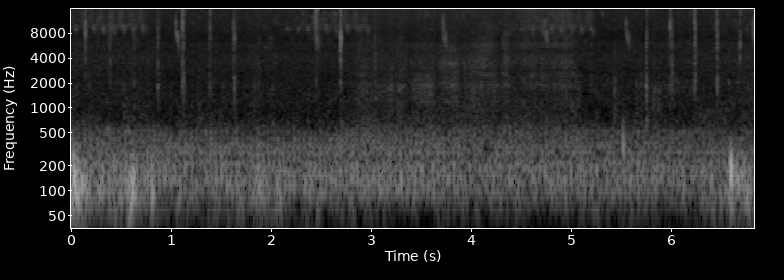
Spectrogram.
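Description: Close-up eating sounds of a man biting and chewing a roasted frog: scattered small wet clicks and mouth smacks.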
